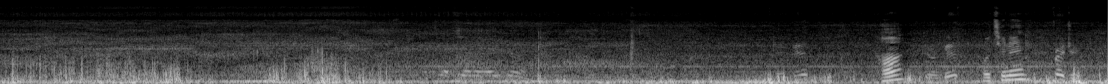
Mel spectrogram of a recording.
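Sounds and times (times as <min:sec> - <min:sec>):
low rumble of passing traffic: 0:00.0 - 0:11.0
wind buffeting microphone: 0:00.0 - 0:11.0.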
